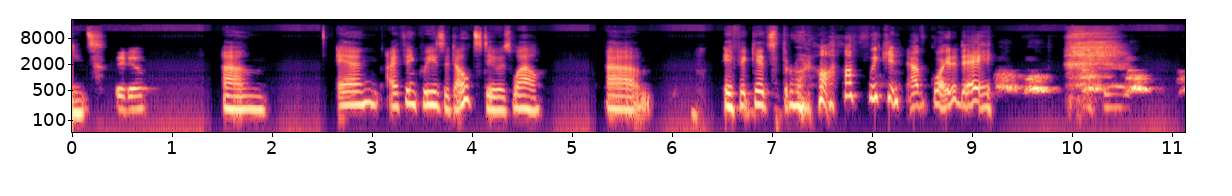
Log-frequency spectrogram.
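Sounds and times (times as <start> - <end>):
speech: 0.0 - 0.9, 1.5 - 2.0, 2.6 - 10.7
dog barking harshly with short tonal yelps: 9.2 - 11.1.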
